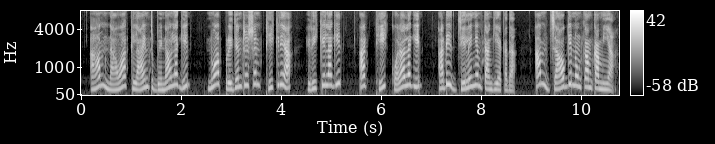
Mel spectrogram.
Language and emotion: Santali, disgusted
